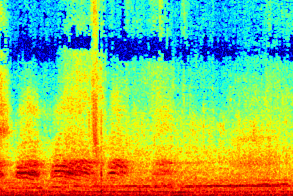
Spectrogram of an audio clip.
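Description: Crow cawing, about four short calls in quick succession over the first two and a half seconds, with a faint steady hum underneath in the second half.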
